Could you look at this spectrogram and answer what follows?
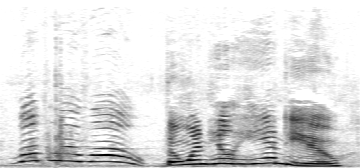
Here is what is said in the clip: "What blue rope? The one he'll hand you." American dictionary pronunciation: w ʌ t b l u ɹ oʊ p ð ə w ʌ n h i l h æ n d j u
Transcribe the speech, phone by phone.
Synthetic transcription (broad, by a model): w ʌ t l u w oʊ ð ə w ʌ n h i l h æ n d j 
